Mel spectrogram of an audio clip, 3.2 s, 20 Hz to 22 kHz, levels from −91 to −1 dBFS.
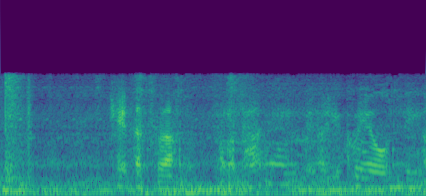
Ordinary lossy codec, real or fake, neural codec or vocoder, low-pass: none; fake; codec, 16 kHz, 1.1 kbps, Voila-Tokenizer; 5.4 kHz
